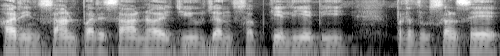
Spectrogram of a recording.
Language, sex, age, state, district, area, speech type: Hindi, male, 60+, Uttar Pradesh, Chandauli, rural, spontaneous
